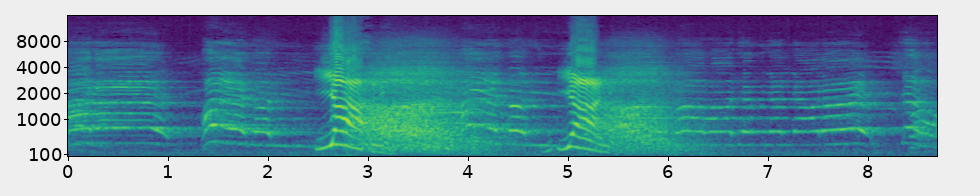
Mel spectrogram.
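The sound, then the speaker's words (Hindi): A crowd at a Muslim religious gathering shouts a slogan invoking Ali in two loud collective bellows that swell and fade, with a single man's voice calling out before and between them. “जरा वो नारा लगा दीजिए तो मैं बात आगे बढ़ाऊं उसी नारे पे।”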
